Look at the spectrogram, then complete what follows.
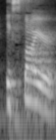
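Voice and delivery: "Expire" with a strong second syllable, ik-SPIRE; stress on second syllable. Shown as a demonstration. Teacher models the word for repetition, "Expire" stressed on SPIRE. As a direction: lean hard on the end syllable of "Expire". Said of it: "nhấn âm số hai ha".

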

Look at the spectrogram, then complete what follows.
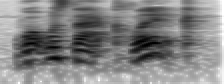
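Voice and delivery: curious cub; puzzled young lion. Acted. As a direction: wonder at an odd noise.

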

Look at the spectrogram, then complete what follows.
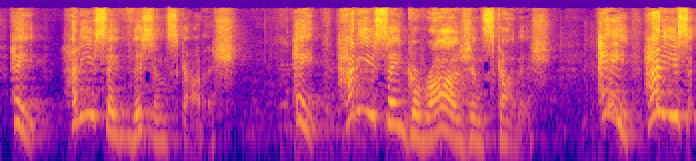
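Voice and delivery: eager kid badgering a stranger; playful imitation of an insistent child; pestering little girl. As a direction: pester with bouncy, swooping pitch. Imitating second-grader pestering Scottish passenger.

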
